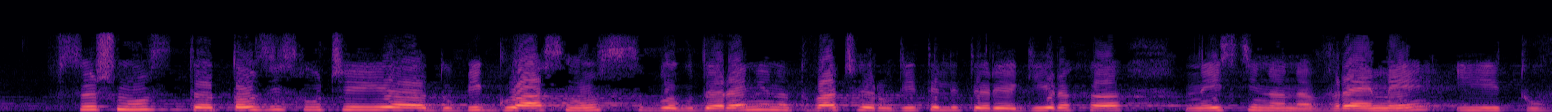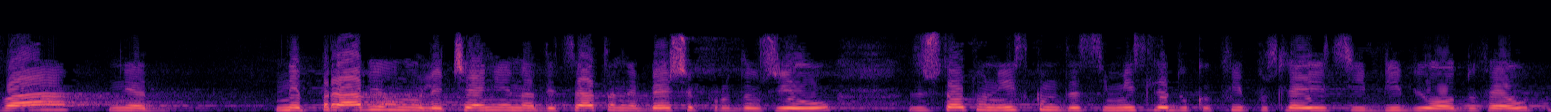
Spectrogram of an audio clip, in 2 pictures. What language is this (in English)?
Bulgarian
